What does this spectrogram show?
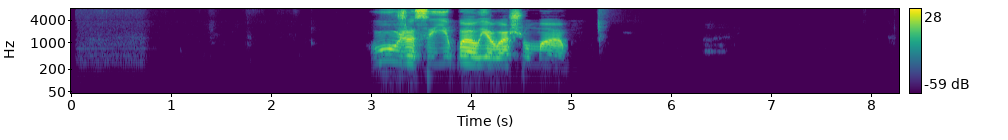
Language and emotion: Russian, angry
